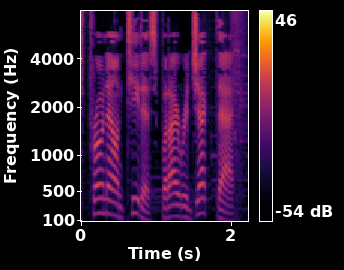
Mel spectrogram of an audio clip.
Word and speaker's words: Tidus: I acknowledge that Square Enix says it's pronoun Titus but I reject that it's pronounced Tidus why would a character who has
